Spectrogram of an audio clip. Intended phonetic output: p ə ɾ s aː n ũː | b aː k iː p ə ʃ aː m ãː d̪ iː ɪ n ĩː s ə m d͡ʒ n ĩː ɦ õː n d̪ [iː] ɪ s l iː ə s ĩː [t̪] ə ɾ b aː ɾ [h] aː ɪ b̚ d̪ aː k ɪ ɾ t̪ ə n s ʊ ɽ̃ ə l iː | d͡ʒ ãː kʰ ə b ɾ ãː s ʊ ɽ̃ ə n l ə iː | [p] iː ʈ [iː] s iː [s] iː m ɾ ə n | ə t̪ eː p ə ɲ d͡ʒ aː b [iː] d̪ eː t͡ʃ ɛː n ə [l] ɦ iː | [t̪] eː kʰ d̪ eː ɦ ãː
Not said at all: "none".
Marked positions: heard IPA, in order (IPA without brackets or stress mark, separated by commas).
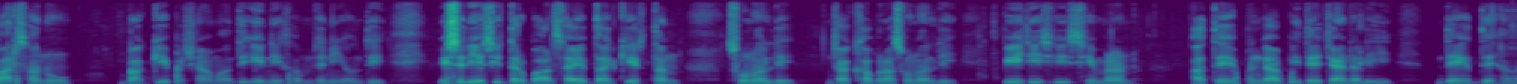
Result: iː, d̪, s, p, iː, s, iː, l, d̪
